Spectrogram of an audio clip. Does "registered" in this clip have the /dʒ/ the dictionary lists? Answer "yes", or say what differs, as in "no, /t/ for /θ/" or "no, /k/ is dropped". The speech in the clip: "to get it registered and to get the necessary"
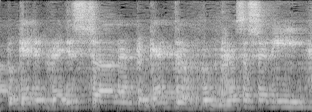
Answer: yes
